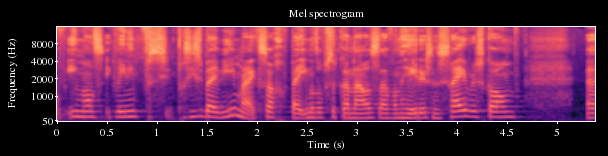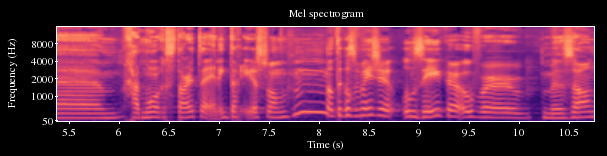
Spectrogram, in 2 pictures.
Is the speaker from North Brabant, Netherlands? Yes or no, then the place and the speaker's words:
yes; Breda, North Brabant, Netherlands; moved away as an adult; now in Schiedam, Netherlands; Want ik kom eigenlijk uit Breda.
